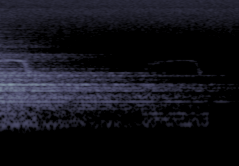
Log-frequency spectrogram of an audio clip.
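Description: Near silence: the last of an electronic music track's reverb tail dies away in the first moment after playback has stopped.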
